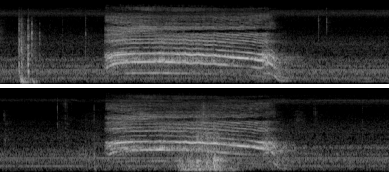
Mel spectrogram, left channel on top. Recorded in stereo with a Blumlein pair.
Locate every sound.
1.0 s a scream: 30° left, 1.1 m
